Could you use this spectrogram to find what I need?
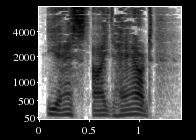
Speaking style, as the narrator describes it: said Hiccup nervously

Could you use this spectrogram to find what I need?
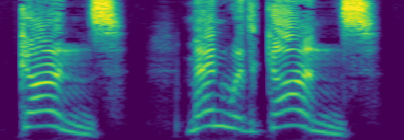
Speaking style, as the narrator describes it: She finally managed to yell

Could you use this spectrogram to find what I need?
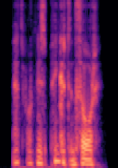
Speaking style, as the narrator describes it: Bridget murmured

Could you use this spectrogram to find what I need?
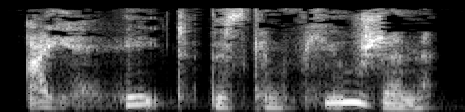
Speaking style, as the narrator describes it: he muttered

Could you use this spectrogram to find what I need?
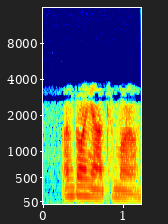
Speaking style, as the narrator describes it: Damon said

